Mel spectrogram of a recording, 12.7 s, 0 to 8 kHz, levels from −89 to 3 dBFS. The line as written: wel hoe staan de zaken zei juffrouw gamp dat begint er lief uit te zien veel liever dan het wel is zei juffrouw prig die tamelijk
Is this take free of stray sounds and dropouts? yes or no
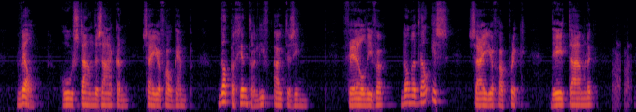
no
